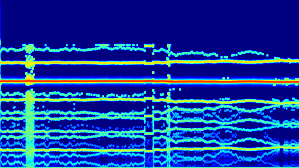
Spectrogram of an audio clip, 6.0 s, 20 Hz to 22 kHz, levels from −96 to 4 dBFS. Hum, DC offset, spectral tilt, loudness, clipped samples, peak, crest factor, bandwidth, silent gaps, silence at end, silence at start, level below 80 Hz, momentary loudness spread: none; 0.7%; 4.5 dB/octave; -11 LUFS; under 0.1%; -8 dBFS; 8 dB; 16.5 kHz; none; 0 s; 0 s; -64 dBFS; 1 LU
